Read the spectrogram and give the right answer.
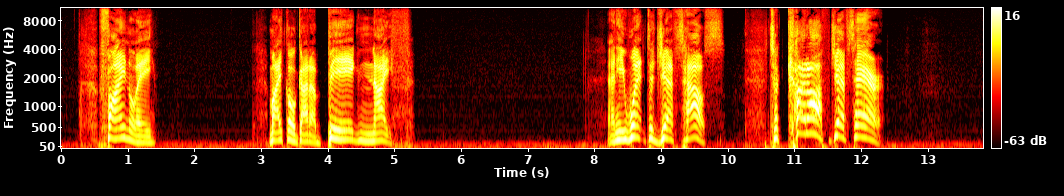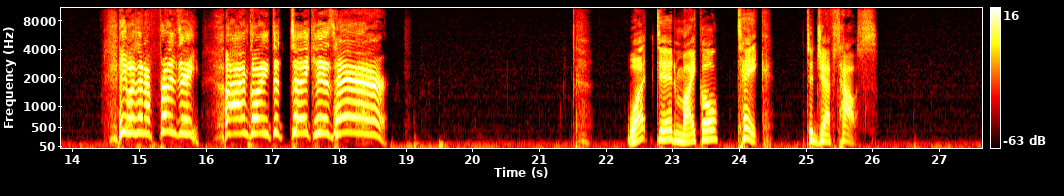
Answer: A big knife. Michael took a big, big knife to Jeff's house.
